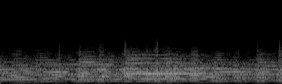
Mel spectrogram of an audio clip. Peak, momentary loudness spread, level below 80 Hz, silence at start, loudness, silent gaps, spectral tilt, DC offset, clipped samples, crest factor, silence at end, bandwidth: -22 dBFS; 6 LU; -70 dBFS; 0 s; -37 LUFS; none; -10 dB/octave; under 0.1%; under 0.1%; 14 dB; 0 s; 3.9 kHz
